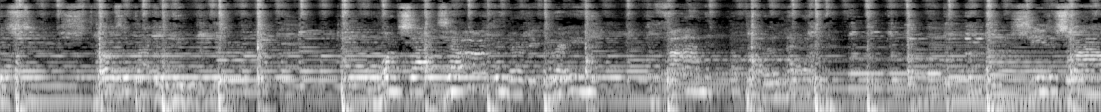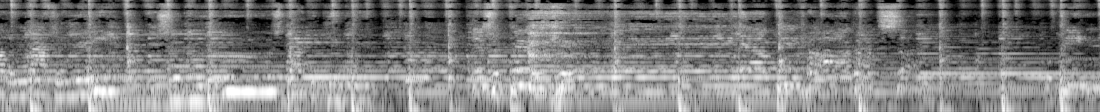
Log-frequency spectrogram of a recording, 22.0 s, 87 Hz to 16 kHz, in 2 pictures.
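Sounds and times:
acoustic guitar: 0.0 - 22.0
cajon beat: 0.0 - 22.0
mandolin: 0.0 - 22.0.

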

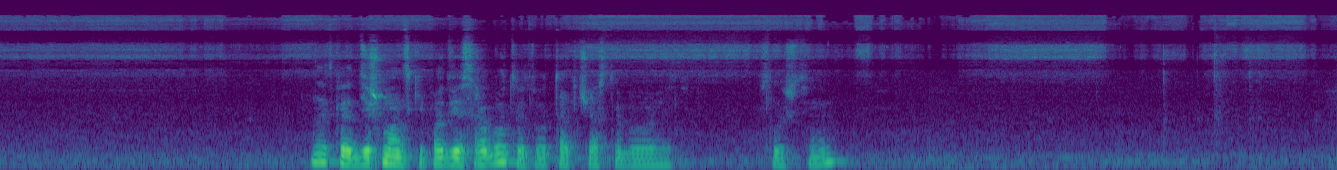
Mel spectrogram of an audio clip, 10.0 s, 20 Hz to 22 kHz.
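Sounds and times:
camera gimbal motor hiss: 4.3 - 10.0.

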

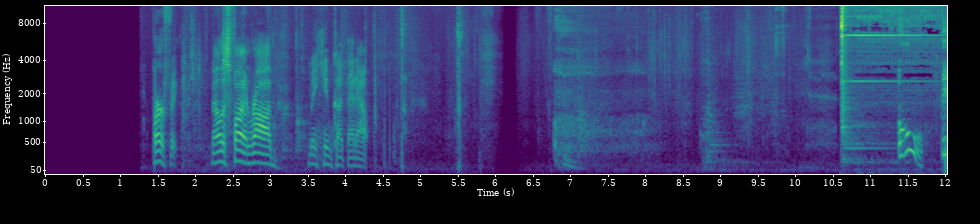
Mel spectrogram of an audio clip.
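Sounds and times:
falling sigh-like voice: 6.8 - 8.2.

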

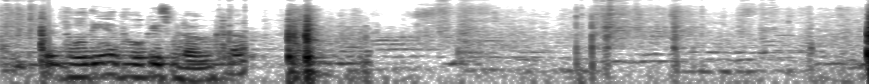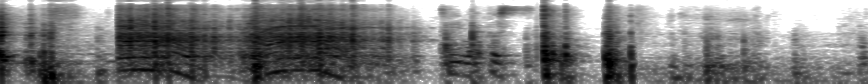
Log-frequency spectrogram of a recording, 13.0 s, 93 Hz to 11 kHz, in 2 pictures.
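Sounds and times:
blender motor running: 7.4 - 9.7.

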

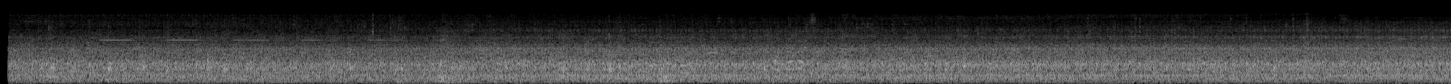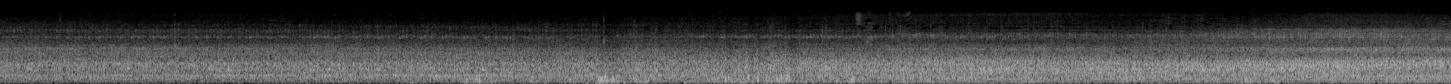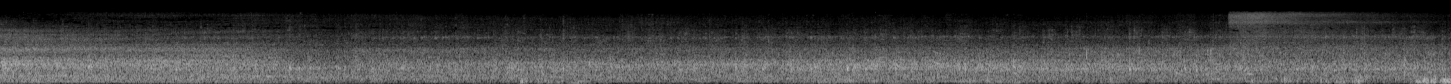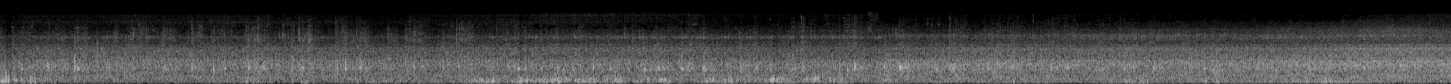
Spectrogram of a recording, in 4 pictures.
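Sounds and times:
traffic and engines: 0.0 - 58.0
reversing alarm beeps: 0.8 - 4.5.

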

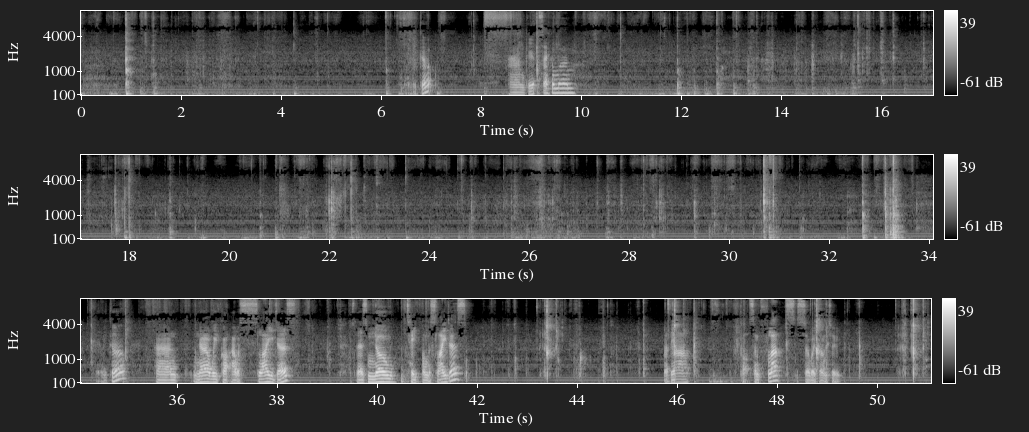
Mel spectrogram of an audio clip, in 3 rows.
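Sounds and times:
steady low hum: 0.0 - 51.0
man talking: 6.7 - 7.2, 8.5 - 10.0, 34.4 - 38.5, 39.5 - 41.9, 45.8 - 46.4, 47.3 - 49.4.

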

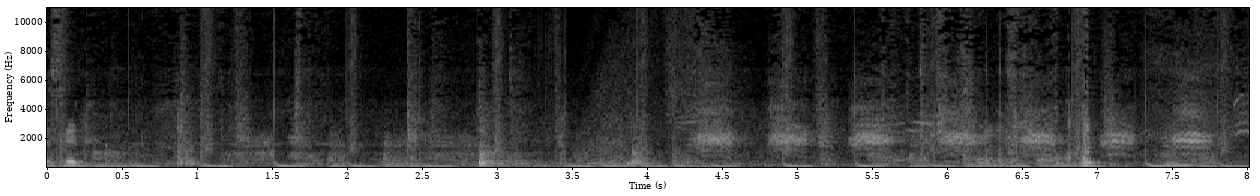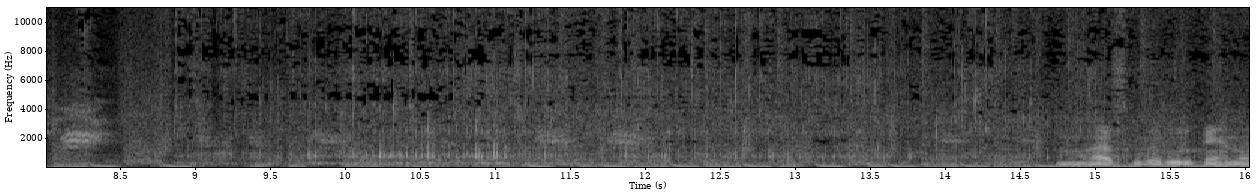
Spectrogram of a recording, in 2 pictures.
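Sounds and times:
background music with a beat: 0.0 - 16.0
liquid pouring into a bucket: 8.8 - 15.3.

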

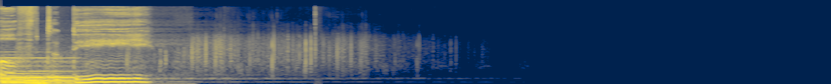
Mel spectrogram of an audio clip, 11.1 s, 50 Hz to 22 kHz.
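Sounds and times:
faint crackles and clicks: 1.1 - 6.7.

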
